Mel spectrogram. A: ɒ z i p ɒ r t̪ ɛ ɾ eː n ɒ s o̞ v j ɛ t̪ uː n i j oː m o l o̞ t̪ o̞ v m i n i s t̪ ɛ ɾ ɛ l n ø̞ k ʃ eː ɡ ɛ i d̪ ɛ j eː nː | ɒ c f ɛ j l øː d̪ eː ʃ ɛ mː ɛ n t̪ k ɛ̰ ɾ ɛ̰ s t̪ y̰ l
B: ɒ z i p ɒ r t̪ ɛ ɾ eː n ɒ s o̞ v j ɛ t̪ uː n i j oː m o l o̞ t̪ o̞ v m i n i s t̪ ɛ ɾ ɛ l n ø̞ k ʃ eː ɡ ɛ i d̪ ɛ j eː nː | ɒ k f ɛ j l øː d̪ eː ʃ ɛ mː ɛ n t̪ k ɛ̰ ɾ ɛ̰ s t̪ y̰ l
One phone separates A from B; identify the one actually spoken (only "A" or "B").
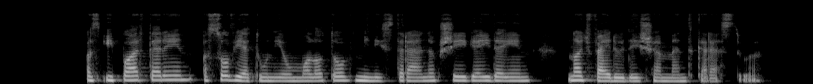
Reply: A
